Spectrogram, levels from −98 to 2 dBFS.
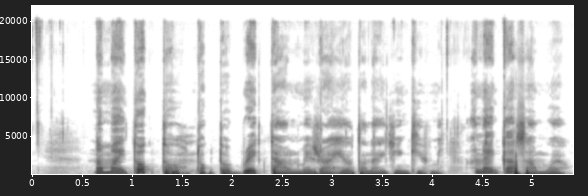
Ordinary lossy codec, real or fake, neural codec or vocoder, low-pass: none; fake; vocoder, 48 kHz, 128 mel bands, Vocos; none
